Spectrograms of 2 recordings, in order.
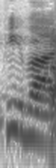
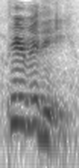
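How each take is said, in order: First: It is said in the speaker's usual way. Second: It is said in a Baltimore accent.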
